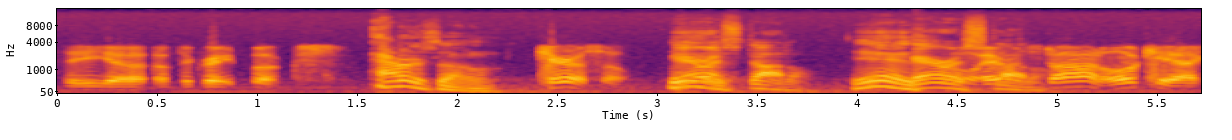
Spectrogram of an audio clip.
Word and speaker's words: Aristotle: great books arisol Carousel Aristotle yes arist Aristotle okay I could Aristotle I'm sorry it's old man Aristotle it's more my problem than yours rhymes with bottle thank you and why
